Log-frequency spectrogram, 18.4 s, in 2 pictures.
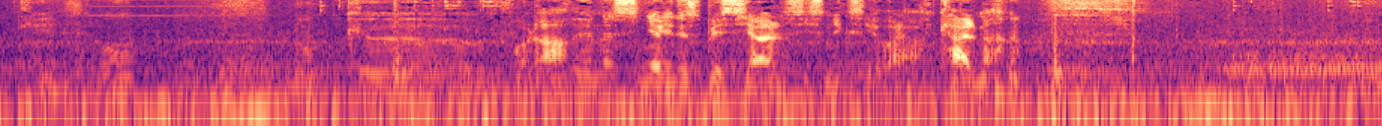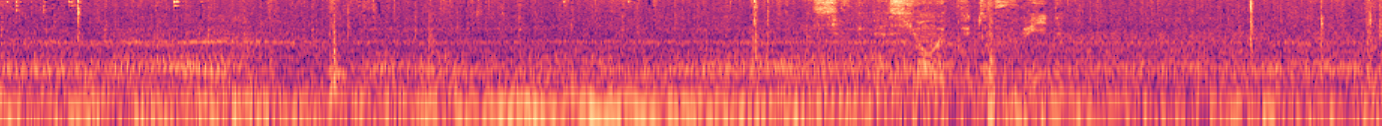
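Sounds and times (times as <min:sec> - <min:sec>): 
car engine starting and rumbling: 0:00.0 - 0:18.4
metallic jingles and clicks: 0:01.4 - 0:05.2, 0:08.0 - 0:16.2
speech: 0:03.6 - 0:07.2.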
